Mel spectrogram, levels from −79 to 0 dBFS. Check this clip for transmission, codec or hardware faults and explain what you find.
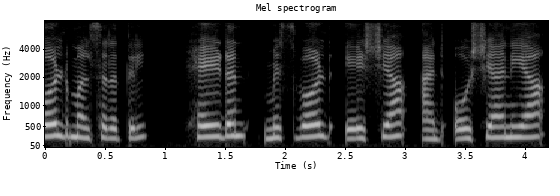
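One transmission fault stands out, in a speech clip whose top end stops at 8 kHz, as a wideband call codec such as G.722 would leave it.

From 2.56 to 2.63 s there is a short concealed packet loss. About 40 ms of audio never arrived in time. The receiver filled the gap by extending the preceding sound, using its pitch where it was voiced and shaped noise where not. Then it faded back into real audio. The result is a brief smear or wobble at that point.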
